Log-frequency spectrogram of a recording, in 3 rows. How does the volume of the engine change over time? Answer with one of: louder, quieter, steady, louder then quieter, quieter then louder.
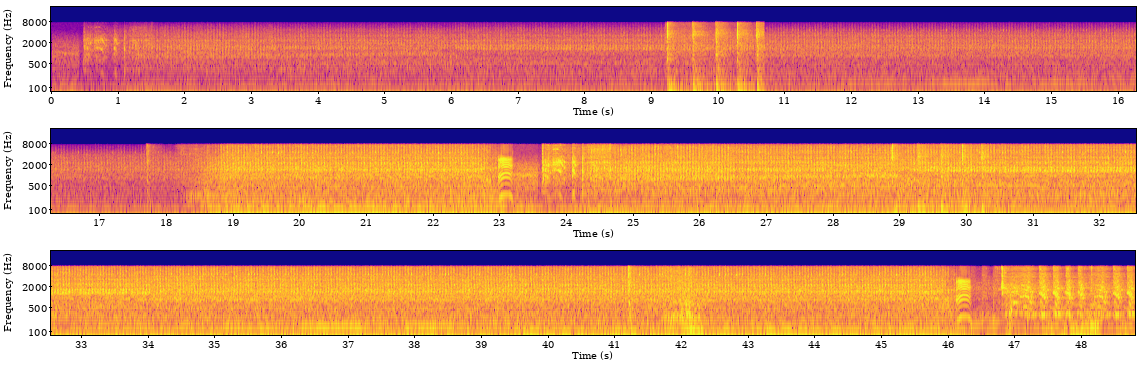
louder.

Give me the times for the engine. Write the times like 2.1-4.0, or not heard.
0.0-48.7.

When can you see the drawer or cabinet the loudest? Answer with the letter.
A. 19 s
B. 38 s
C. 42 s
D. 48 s
C.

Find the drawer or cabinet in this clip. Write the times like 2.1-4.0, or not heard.
17.7-18.9, 41.2-42.5.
